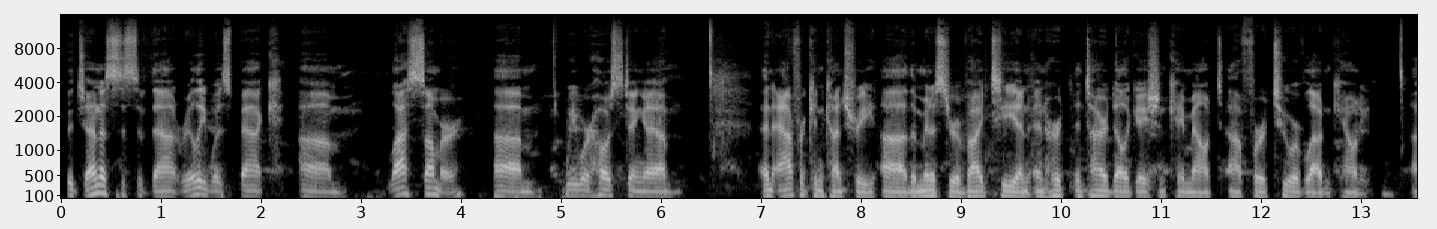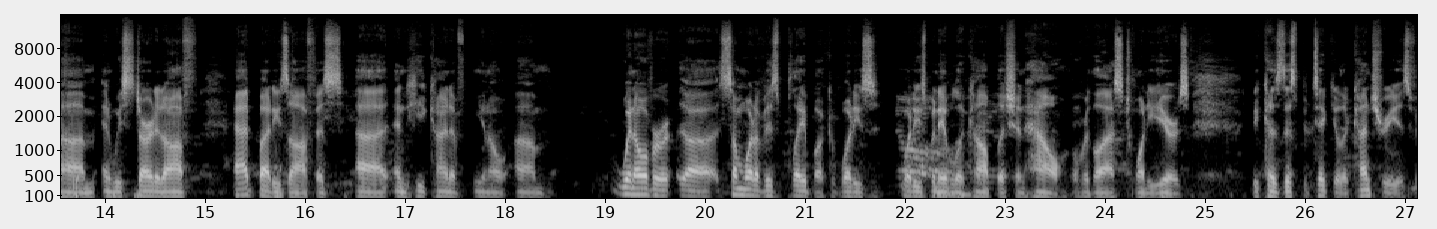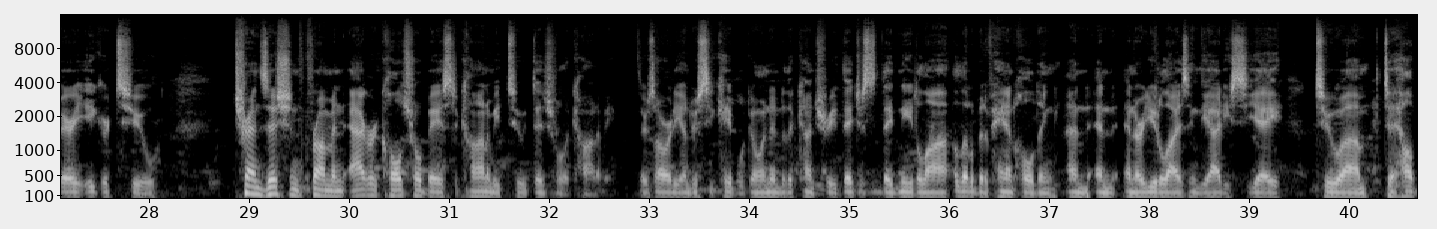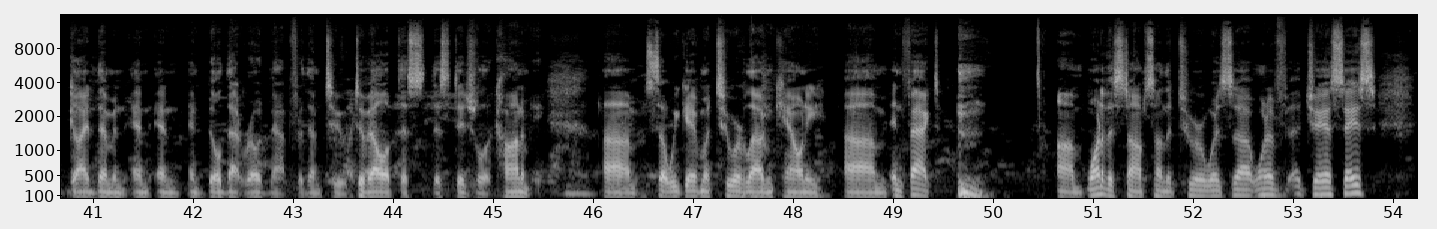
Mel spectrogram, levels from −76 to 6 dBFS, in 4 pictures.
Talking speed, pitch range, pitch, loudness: 185 wpm, 85-105 Hz, 90 Hz, -19 LUFS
